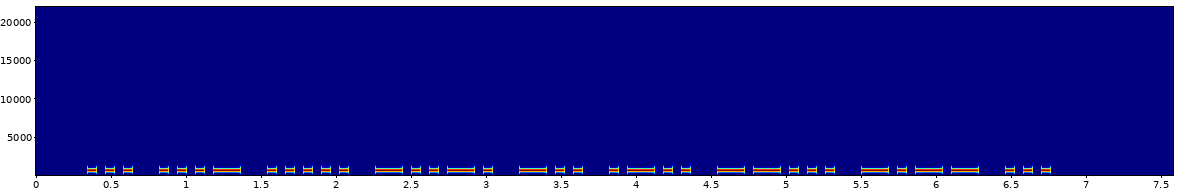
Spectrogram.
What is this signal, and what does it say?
Morse code, heard as a keyed tone, about 20 wpm, 700 Hz. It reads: SV5/DL7YS
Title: Difficult Call Signs 20wpm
